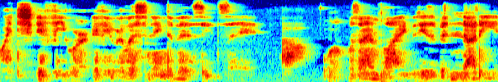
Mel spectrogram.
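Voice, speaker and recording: A woman's whisper at a fairly quick pace, with big swings in loudness. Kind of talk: ASMR show and tell, casual talk to camera. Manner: whispered, soft-spoken.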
